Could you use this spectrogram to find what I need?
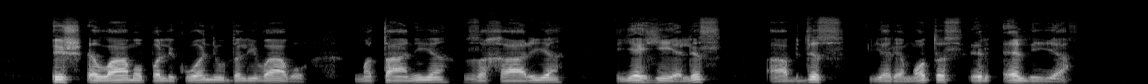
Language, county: Lithuanian, Marijampolė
